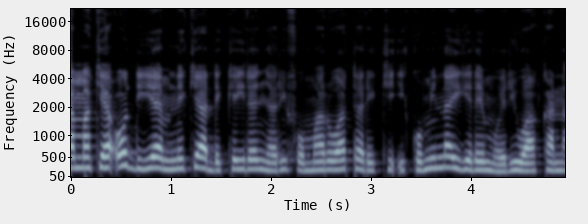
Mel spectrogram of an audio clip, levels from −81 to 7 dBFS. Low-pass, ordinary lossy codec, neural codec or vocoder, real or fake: none; none; none; real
